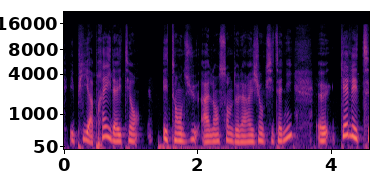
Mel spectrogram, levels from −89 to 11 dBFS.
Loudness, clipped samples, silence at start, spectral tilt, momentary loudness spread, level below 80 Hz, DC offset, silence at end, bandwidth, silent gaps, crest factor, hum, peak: -26 LUFS; under 0.1%; 0.1 s; -6.5 dB/octave; 5 LU; -44 dBFS; under 0.1%; 0 s; 15.5 kHz; none; 16 dB; none; -10 dBFS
